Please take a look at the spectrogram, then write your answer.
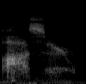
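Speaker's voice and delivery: hushed unvoiced reveal of the name; whisper. Imam reading out the final winner, whispered. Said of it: "It says".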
